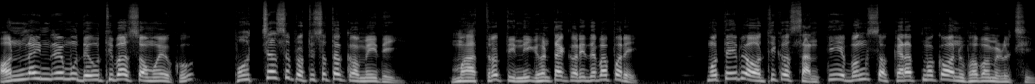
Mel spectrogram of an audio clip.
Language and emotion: Odia, happy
